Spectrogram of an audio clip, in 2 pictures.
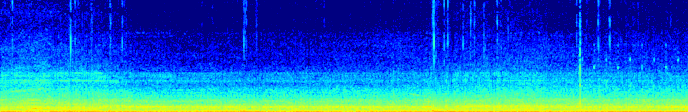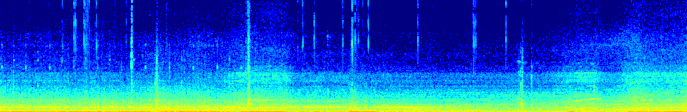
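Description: Car engine and road rumble heard from inside the cabin while driving, the engine note rising and falling with speed, dipping briefly and picking up again near the end.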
